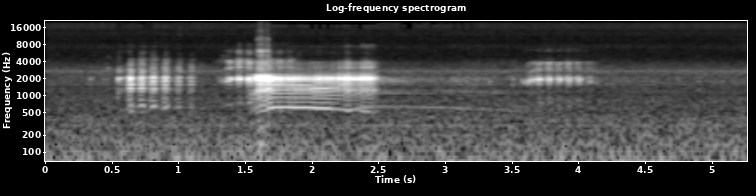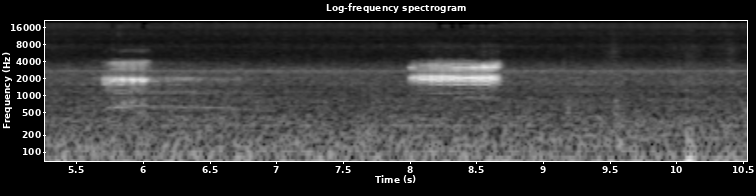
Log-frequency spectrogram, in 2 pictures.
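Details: Prins, an Icelandic lamb, bleating to call his mother after apparently losing her. A long, quavering opening bleat is followed by three shorter, wavering cries spaced a couple of seconds apart, with near-silent pauses between them.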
